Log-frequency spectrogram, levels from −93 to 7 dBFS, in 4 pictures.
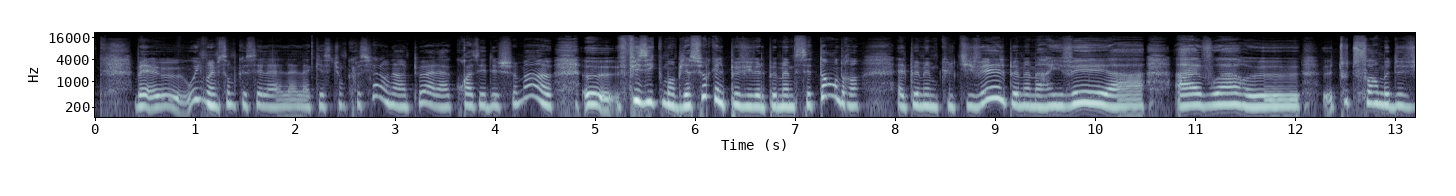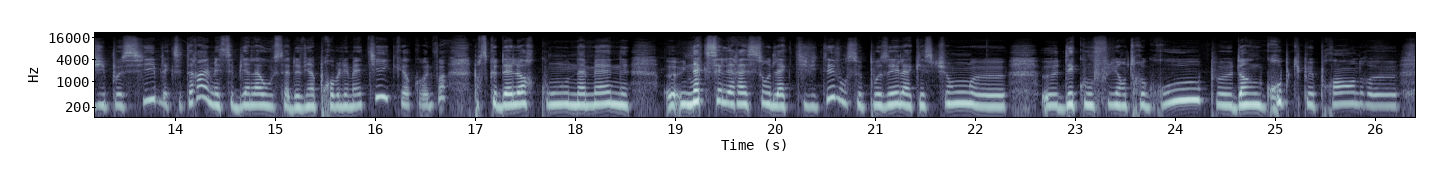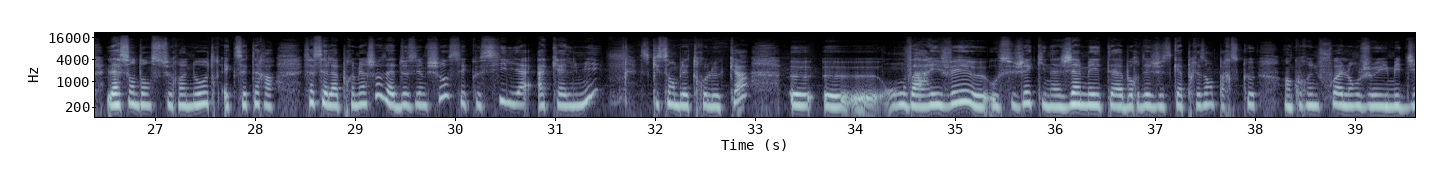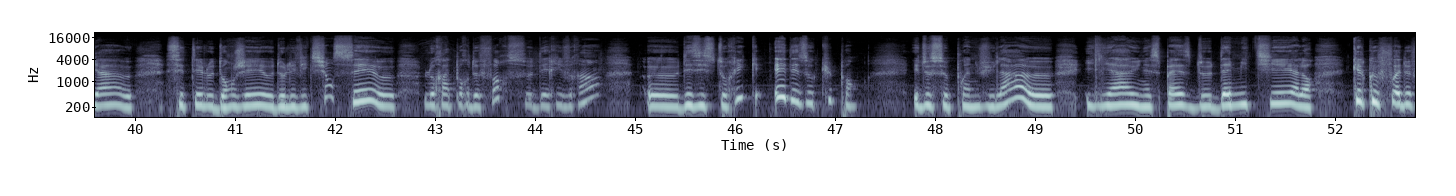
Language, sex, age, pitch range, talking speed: French, female, 40-59, 220-250 Hz, 205 wpm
